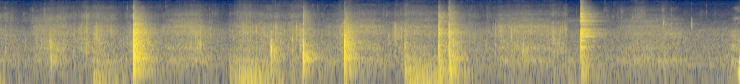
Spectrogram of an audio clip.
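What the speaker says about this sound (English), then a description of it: "We need to be going in there with our beaten egg. Nice little stir through." A spoon works beaten egg into a pudding mixture in a bowl, giving quiet scraping strokes broken by sharp clinks of metal against the dish, irregular and close with no speech over them.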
